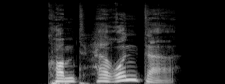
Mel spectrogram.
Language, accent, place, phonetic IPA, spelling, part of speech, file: German, Germany, Berlin, [ˌkɔmt hɛˈʁʊntɐ], kommt herunter, verb, De-kommt herunter.ogg
- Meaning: inflection of herunterkommen: 1. third-person singular present 2. second-person plural present 3. plural imperative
